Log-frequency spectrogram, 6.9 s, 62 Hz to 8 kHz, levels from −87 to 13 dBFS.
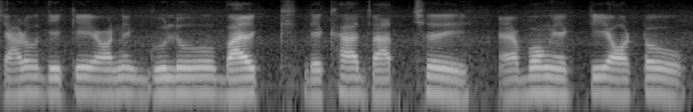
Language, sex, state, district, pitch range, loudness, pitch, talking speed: Bengali, male, West Bengal, Alipurduar, 130-140 Hz, -21 LUFS, 135 Hz, 80 wpm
